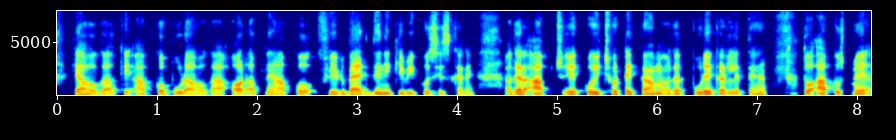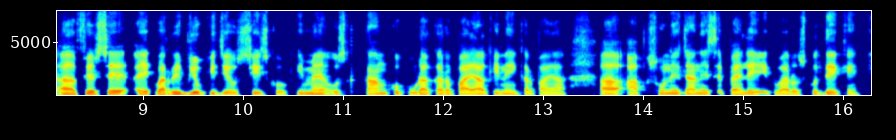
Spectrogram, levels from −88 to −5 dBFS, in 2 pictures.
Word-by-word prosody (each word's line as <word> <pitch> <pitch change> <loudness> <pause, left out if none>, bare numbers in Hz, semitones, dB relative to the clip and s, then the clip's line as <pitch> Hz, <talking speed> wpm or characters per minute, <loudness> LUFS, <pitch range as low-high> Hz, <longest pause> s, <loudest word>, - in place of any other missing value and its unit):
क्या 130 -2 +4
होगा 120 +5 +1
कि - - -2
आपको 120 +3 -2
पूरा 120 -1 +1
होगा 115 +3 -2
और 150 - +5
अपने 155 -1 -3
आप 150 +1 +1
को 160 -1 +1 0.2
फीडबैक 140 +1 +3
देने 120 -1 +2
की 115 - 0
भी 110 0 -1
कोशिश 100 -1 -5
करें। 100 -1 -4 0.4
अगर 130 0 +7
आप 120 -1 +6
छ 115 - +1
कोई 120 -1 +4
छोटे 120 0 +1
काम 115 0 +2
अगर 115 0 0
पूरे 135 +4 +6
कर 110 -5 +1
लेते 105 0 -2
हैं, 140 +7 -1 0.4
तो 170 - +5
आप 155 -1 +6
उसमें 155 +1 +1
अ, 125 -2 +3
फिर 145 -2 +4
से 155 -2 +4 0.2
एक 130 +1 +1
बार 135 -2 +3
रिव्यु 130 +4 +4
कीजिए 110 -1 -2
उस 105 -1 -7
चीज़ 105 -3 -3
को 100 0 -6
कि 120 +4 -7
मैं 130 0 +2 0.2
उस 125 - -12 0.2
काम 115 +1 +1
को 125 - -4
पूरा 120 +1 0
कर 115 -1 -1
पाया 110 +1 +3
कि 110 - -4
नहीं 105 -1 -4
कर 105 - -4
पाया, 105 0 -4 0.4
अ, - - -2
आप 110 +1 +1
सोने 115 0 -1
जाने 110 0 0
से - - -8
पहले 110 +1 0
एक 105 +1 -8
बार 110 -1 -1
उसको 110 - -8
देखें 105 -1 -2
115 Hz, 230 wpm, -24 LUFS, 110-130 Hz, 0.4 s, अगर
